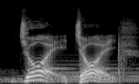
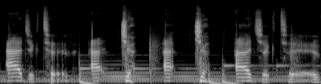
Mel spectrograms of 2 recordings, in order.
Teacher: O nome técnico desse fonema é consoante africada pós-alveolar vozeada. Então esse é a versão vozeada.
